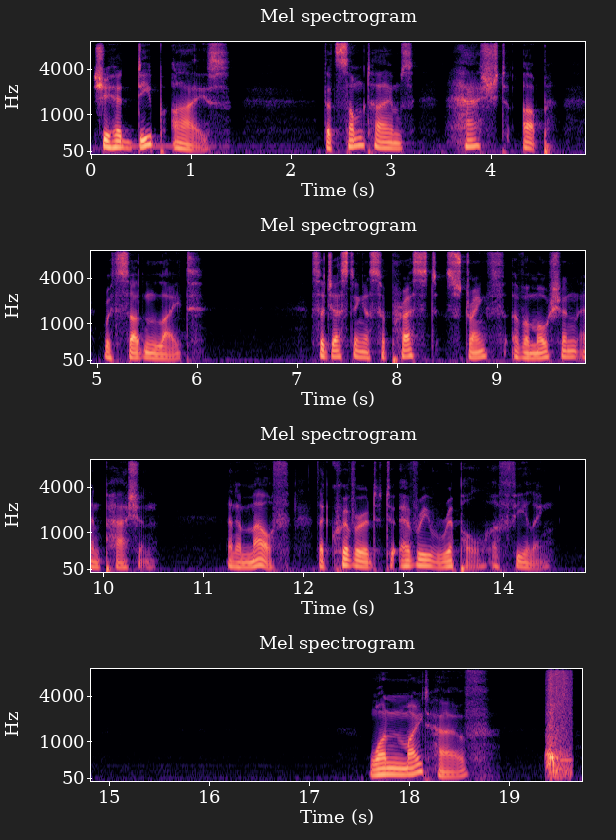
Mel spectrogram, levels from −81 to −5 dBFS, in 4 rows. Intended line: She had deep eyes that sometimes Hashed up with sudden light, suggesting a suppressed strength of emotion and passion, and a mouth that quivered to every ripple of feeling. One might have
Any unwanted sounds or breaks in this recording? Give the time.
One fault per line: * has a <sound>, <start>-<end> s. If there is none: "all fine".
* has a whoosh, 19.4-19.6 s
